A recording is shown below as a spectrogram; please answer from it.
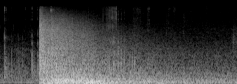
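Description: Cinematic boom sound effect: a sudden deep hit about half a second in, fading over the next second and a half.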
